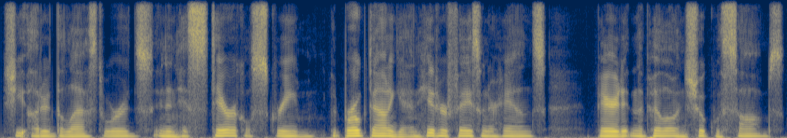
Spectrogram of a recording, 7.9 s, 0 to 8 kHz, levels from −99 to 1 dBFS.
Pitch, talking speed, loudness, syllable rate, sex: 140 Hz, 215 wpm, -19 LUFS, 5.2 syllables/s, male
